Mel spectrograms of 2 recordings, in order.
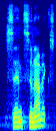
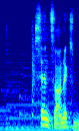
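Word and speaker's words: Senseonics: Sensonomics cruising hardcore right now. Did I say Sensonomics? Dang it, I said it wrong again. Sensonics running up 12.7%.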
